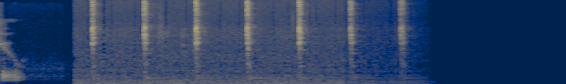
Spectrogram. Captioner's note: clock Ticking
